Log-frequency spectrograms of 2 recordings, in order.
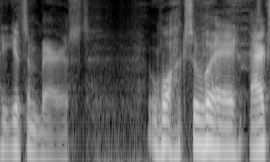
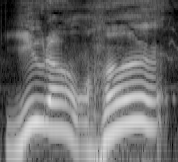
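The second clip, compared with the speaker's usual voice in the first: high hillbilly voice; 10 semitones higher, 6 dB louder than usual. Telling a story, the speaker quotes a man behind him: hillbilly redneck voice. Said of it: "I hear this hillbilly redneck say".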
